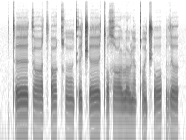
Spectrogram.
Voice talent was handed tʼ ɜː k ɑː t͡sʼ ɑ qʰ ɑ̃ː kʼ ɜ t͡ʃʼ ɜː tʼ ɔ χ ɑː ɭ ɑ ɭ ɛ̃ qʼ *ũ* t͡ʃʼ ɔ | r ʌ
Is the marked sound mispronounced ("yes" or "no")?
no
